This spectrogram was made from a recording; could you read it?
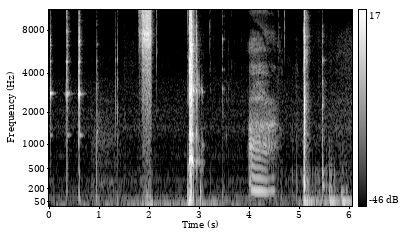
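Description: A cold glass bottle of Corona Extra beer being opened: a few sharp glassy clinks, a short burst of fizzy hiss, then a crisp snap of the cap, followed by a brief low throaty sound and another clink.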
